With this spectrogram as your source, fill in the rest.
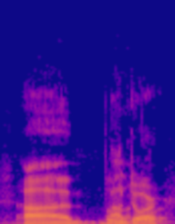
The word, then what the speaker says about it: Ballon d'Or: Boy, I mispronounced that. Ballon d'Or. Ballon d'Or. Yeah. I always want to make it a balloon.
